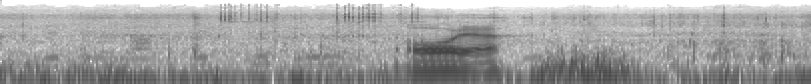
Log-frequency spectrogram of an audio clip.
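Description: A fishing lure splashes into a river.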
